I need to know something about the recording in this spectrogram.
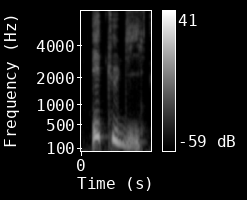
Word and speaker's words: étudie: So in that case, if you want to pronounce it correctly, you should pronounce it like il étudie. Okay, so the last thing that you will pronounce will be the vowel I here.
